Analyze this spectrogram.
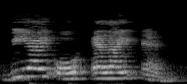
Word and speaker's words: violin: ठीक है, इस वर्ड की जो प्रोनाउंसिएशन जनरली लोग करते हैं वो होती है वॉयलिन. वॉयलिन जो रॉन्ग है, इसको हम ऐसे नहीं बोलते हैं. इसकी करेक्ट प्रोनाउंसिएशन है वायलिन. It's violin. It is violin. इसको ऐसे प्रोनाउंस करते हैं हम. इसको ऐसे प्रोनाउंस करते हैं violin.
